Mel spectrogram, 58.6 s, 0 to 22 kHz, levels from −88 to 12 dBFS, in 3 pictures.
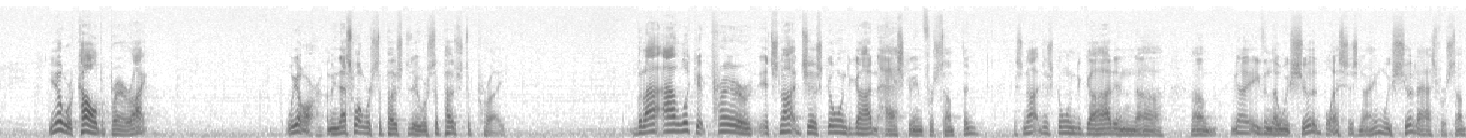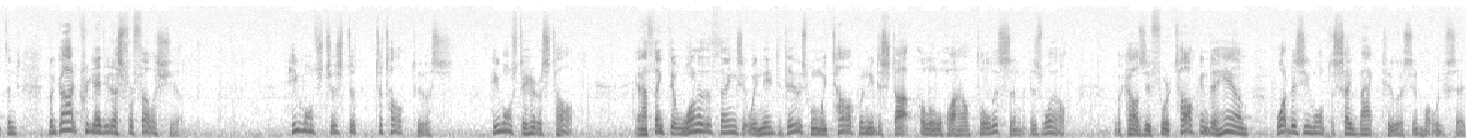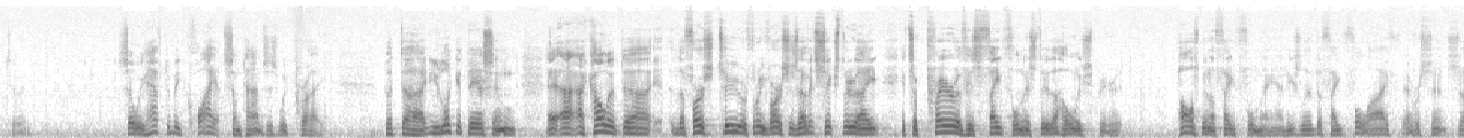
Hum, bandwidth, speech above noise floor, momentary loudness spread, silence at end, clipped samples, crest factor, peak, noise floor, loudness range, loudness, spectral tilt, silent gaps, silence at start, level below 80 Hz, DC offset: none; 18 kHz; 24 dB; 15 LU; 0 s; under 0.1%; 22 dB; -14 dBFS; -60 dBFS; 11 LU; -37 LUFS; -6 dB/octave; none; 0 s; -68 dBFS; under 0.1%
